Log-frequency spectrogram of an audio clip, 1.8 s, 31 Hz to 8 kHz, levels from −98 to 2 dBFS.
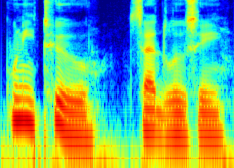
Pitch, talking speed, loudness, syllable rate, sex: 105 Hz, 135 wpm, -17 LUFS, 4.3 syllables/s, male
